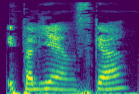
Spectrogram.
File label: swedish Italian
